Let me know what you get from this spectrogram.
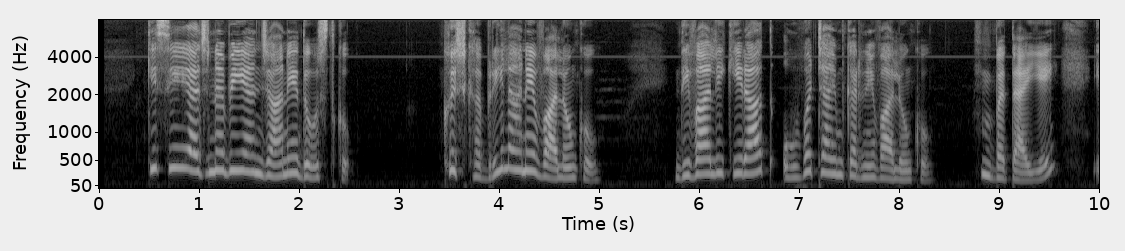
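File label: Hindi, voiceover; Cadbury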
